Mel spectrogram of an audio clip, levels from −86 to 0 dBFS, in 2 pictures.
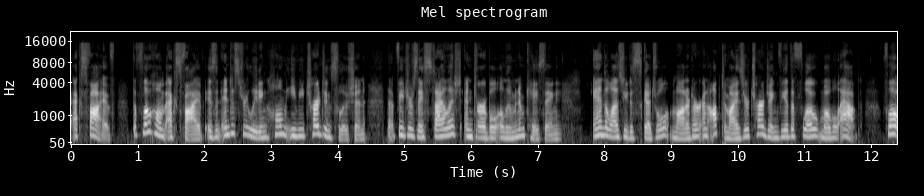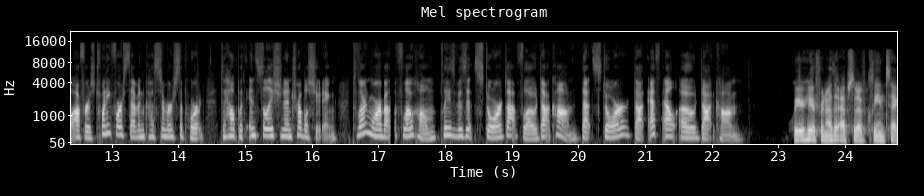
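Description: Short concealed packet loss comes first, at 6.07 to 6.11 s, just after "features a stylish and": about 20 ms of the call arrived too late, and the receiver extended the preceding sound across the hole, leaving a smear before "aluminum casing and allows". The same brief wobble recurs at 9.77 to 9.81 s and 14.27 to 14.33 s, the latter a 40 ms gap. A burst of packet loss at 7.29 to 7.37 s, after "aluminum casing", drops about 60 ms. The decoder holds and fades the last sound before "and allows you to" resumes. A second burst at 17.17 to 17.26 s, after "learn more", loses about 80 ms in the same way.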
